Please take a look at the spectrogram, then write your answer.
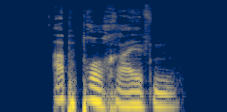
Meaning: inflection of abbruchreif: 1. strong genitive masculine/neuter singular 2. weak/mixed genitive/dative all-gender singular 3. strong/weak/mixed accusative masculine singular 4. strong dative plural
- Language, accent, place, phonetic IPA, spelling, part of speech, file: German, Germany, Berlin, [ˈapbʁʊxˌʁaɪ̯fn̩], abbruchreifen, adjective, De-abbruchreifen.ogg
